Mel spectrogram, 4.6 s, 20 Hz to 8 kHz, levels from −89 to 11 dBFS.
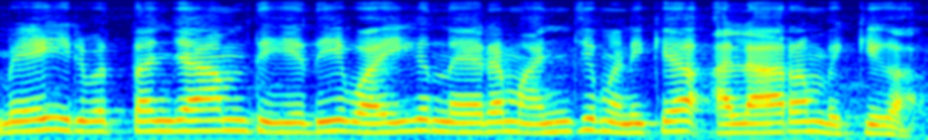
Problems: none marked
